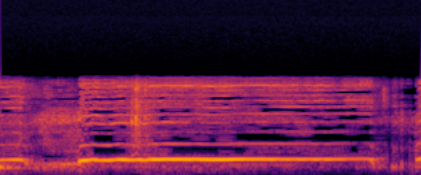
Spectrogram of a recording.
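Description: A steady hummed note, held for about three seconds, with a short break near the start and another just before the end.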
